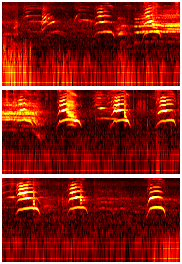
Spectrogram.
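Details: Abandoned kittens on a gate calling loudly for their mother cat: a run of high, arched, harmonic meows, each rising then falling, repeated about every second after a flat droning tone near the start.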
